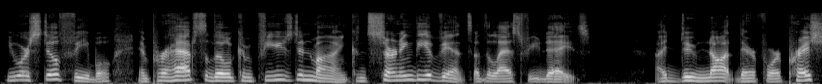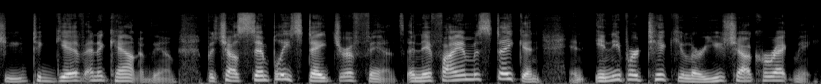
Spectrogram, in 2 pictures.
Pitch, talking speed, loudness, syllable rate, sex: 165 Hz, 180 wpm, -19 LUFS, 5.0 syllables/s, female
